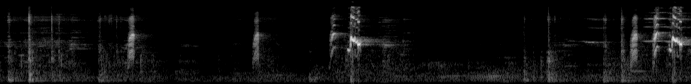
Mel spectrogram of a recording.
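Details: Male sooty-headed bulbul calling for a female, played to draw replies from other bulbuls; scattered short bright notes build to loud, bubbly two-part phrases around the middle and at the end.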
